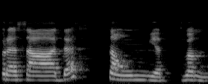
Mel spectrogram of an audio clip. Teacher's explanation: And here prasadah saumyatvam, visarga followed by sa. We combine the sandhi and chant it as prasada saumyatvam, visarga sakara sandhi.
